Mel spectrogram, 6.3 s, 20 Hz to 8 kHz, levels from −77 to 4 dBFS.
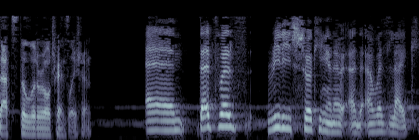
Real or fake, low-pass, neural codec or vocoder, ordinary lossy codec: real; 7.2 kHz; none; MP3, 24 kbps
